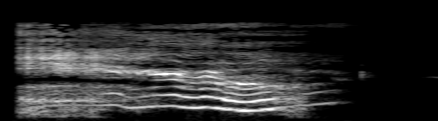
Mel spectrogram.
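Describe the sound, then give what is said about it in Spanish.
A voice imitates a door creaking open: one drawn-out, wavering moan with a wobbling pitch that dips and rises, held for about a second and a half before cutting off. “Vale, y la puerta hace.”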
